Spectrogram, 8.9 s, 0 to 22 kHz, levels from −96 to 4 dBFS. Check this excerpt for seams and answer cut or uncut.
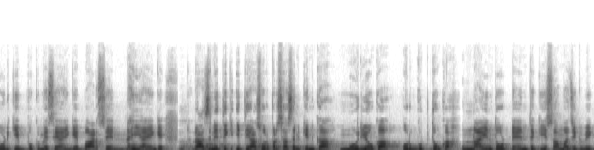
cut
